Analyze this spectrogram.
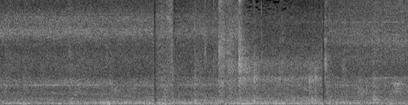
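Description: Steady rumble of a moving vehicle heard from inside, with a few faint clicks along the way.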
